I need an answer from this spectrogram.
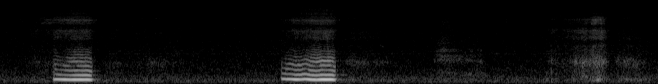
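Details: Sleeping Shih Tzu named Bella snores indoors: two drawn-out, droning nasal breaths a little over two seconds apart, then softer breathing noises trailing off.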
